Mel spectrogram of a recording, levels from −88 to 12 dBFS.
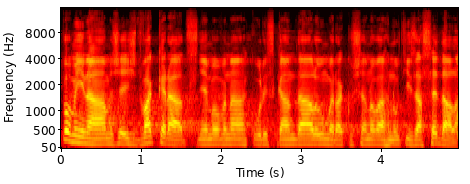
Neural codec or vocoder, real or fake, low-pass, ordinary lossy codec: none; real; 14.4 kHz; Opus, 64 kbps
